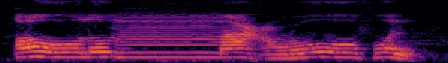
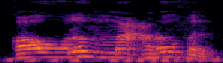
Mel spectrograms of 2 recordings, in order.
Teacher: ketika mengucapkan mimnya atau tanwin masuk ke dalam mim, itu ditahan 2 harokat atau 1 alif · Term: idgham gunnah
